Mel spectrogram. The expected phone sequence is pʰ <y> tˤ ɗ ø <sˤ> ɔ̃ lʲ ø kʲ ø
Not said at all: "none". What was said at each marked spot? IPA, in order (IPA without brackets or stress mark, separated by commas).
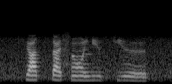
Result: y, s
